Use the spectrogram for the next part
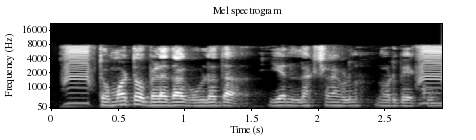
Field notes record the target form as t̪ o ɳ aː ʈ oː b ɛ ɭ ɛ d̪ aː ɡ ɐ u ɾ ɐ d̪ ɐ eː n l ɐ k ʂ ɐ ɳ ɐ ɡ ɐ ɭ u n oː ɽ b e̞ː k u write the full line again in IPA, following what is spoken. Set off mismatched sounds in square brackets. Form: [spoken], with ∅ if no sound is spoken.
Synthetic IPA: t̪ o [m] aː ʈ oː b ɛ ɭ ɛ d̪ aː ɡ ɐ u [ɭ] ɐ d̪ ɐ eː n l ɐ k ʂ ɐ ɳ ɐ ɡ ɐ ɭ u n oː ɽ b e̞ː k u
